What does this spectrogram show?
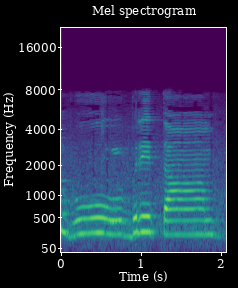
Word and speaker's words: भूभृताम: भेत्तारम कर्म भूभृताम। भेत्तारम कर्म भूभृताम। हाँ, और भूभ्र नहीं, भ्रे, वो जो री होता है ऐसा वाला होता है ना, लिरे, उसको थोड़ा सा ई उच्चारण में बोलते हैं।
